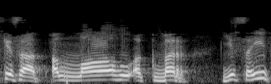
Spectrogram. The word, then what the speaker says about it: اللہ اکبر: کی طرف ہوں، اور صحیح تلفظ کے ساتھ اللہ اکبر، یہ صحیح تلفظ ہے.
